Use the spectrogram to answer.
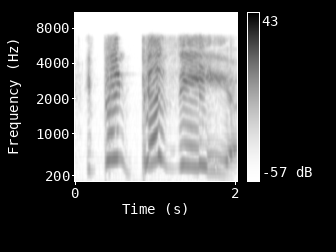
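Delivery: high, slow, loud nagging mother; mock mom, drawn out.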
